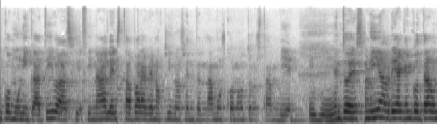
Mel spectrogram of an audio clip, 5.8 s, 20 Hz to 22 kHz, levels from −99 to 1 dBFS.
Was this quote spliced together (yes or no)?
yes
